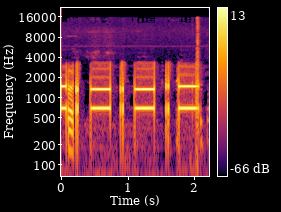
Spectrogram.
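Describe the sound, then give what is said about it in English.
Telephone keypad tones as someone presses numbers during a phone call: a series of loud, steady two-pitch beeps, some long and some clipped short, with no talk over them. “Someone was dialing numbers. I didn't hear you. Someone's hitting numbers.”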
